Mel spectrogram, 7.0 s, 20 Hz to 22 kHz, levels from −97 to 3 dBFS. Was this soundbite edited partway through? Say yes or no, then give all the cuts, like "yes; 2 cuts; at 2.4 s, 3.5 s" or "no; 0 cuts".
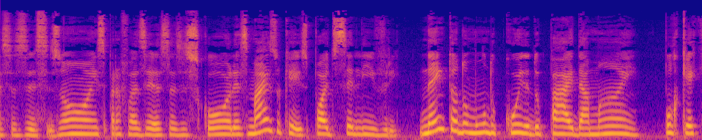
yes; 1 cut; at 4.1 s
